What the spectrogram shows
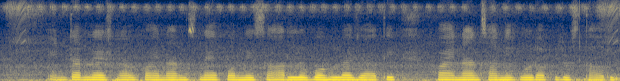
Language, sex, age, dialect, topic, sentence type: Telugu, male, 36-40, Central/Coastal, banking, statement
